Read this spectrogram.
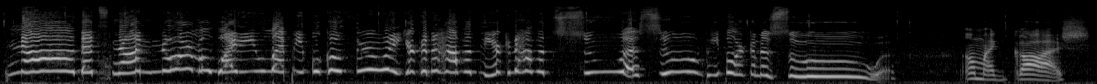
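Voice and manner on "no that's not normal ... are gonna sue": high, loud incredulous protest; indignant outcry. Real, not acted. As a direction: cry out in outraged disbelief. Outraged at the dangerous door story.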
